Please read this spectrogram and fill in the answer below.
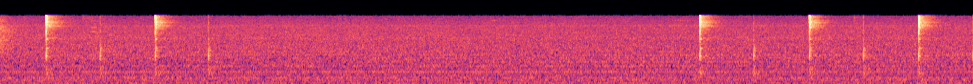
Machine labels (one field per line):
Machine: valve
